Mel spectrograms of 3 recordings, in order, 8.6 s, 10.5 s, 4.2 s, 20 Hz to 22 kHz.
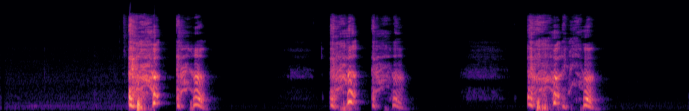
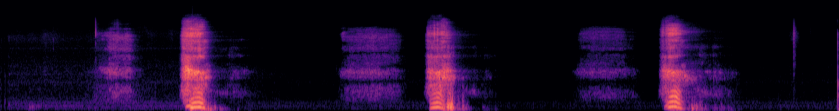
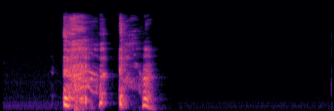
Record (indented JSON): {
  "three_cough_length": "8.6 s",
  "three_cough_amplitude": 32761,
  "three_cough_signal_mean_std_ratio": 0.29,
  "exhalation_length": "10.5 s",
  "exhalation_amplitude": 27934,
  "exhalation_signal_mean_std_ratio": 0.24,
  "cough_length": "4.2 s",
  "cough_amplitude": 32007,
  "cough_signal_mean_std_ratio": 0.3,
  "survey_phase": "beta (2021-08-13 to 2022-03-07)",
  "age": "18-44",
  "gender": "Male",
  "wearing_mask": "No",
  "symptom_none": true,
  "smoker_status": "Never smoked",
  "respiratory_condition_asthma": true,
  "respiratory_condition_other": false,
  "recruitment_source": "REACT",
  "submission_delay": "2 days",
  "covid_test_result": "Negative",
  "covid_test_method": "RT-qPCR",
  "influenza_a_test_result": "Negative",
  "influenza_b_test_result": "Negative"
}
